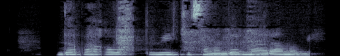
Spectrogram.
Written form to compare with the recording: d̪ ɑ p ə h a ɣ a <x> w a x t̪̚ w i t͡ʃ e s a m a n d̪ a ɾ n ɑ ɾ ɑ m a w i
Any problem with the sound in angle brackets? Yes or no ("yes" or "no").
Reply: yes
